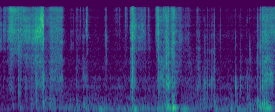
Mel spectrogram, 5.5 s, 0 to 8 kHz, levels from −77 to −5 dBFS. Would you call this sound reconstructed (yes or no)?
yes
